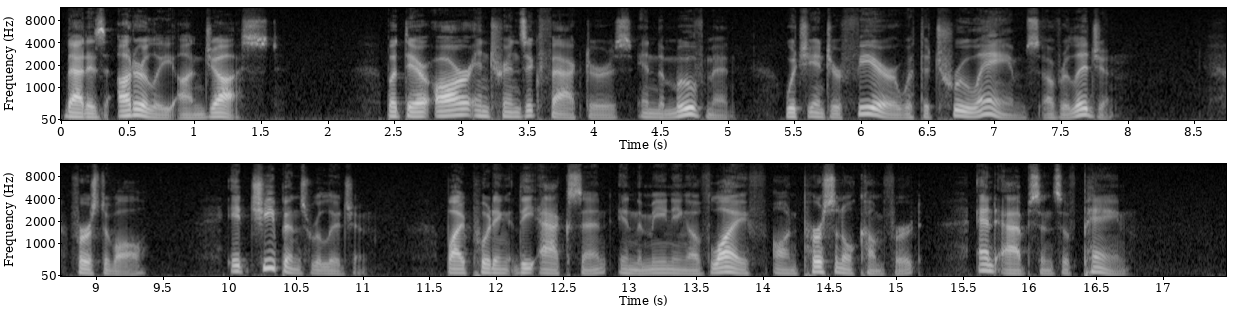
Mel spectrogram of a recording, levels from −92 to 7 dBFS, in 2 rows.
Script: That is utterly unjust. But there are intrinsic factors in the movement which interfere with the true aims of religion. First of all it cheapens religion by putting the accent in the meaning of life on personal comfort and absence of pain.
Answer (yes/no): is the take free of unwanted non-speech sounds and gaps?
yes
